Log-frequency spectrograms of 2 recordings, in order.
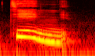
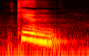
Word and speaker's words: тень: Schatten, тень, nicht ten.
